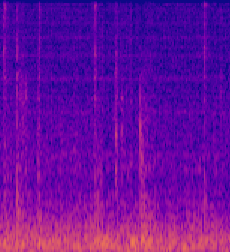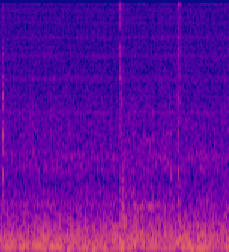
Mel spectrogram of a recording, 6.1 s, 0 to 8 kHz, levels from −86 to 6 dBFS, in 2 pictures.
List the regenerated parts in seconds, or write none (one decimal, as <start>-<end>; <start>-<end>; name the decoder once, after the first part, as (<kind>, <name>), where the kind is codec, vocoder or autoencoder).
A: 0.6-1.6 (vocoder, Vocos); 2.0-6.1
